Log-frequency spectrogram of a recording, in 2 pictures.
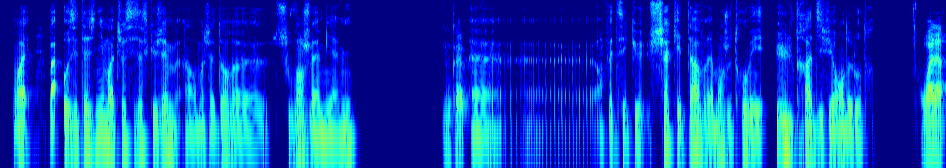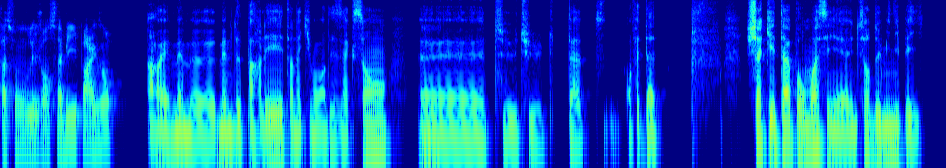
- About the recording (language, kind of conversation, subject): French, unstructured, Quels défis rencontrez-vous pour goûter la cuisine locale en voyage ?
- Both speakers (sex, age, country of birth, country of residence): male, 20-24, France, France; male, 25-29, France, United States
- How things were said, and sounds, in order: drawn out: "Heu"; stressed: "ultra"; sigh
